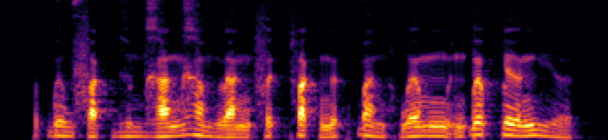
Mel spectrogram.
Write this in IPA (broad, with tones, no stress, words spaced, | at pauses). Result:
ɓə̤˨˩wfa˨˩k̚ɣɨ̤˨˩m ɣa˨˦nɣa̤˨˩mla˧˩ŋ fə˦˥t̚fa˨˩k̚ŋəː˦˥k̚ɓa̤˨˩n hwəː˧m ŋṵ˧˥nɓəː˦˥p̚ lɨ˨˦ə̯ŋi̤˨˩ə̯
